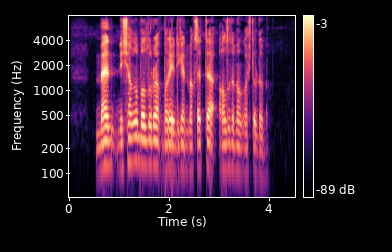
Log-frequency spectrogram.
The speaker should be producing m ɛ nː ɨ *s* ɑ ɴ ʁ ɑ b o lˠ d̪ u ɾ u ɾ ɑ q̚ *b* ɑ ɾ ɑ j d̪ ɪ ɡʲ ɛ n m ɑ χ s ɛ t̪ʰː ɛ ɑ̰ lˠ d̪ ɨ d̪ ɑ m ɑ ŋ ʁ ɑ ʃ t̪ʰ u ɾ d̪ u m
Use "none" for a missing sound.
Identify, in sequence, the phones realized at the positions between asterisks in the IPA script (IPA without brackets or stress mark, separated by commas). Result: ʃ, b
